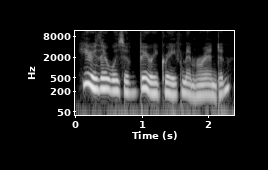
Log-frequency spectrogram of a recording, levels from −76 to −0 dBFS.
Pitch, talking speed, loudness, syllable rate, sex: 195 Hz, 175 wpm, -17 LUFS, 6.1 syllables/s, female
